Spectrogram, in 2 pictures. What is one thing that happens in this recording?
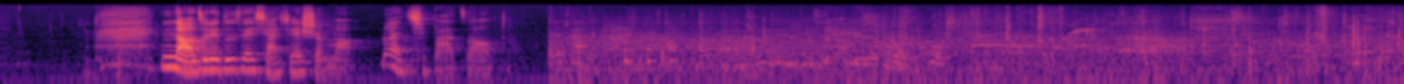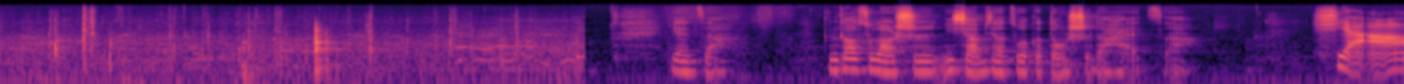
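A young woman speaks warmly and close by.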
